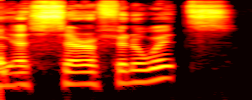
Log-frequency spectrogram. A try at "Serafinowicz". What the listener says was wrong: you forgot the C at the end, but yeah. Serafinowicz.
